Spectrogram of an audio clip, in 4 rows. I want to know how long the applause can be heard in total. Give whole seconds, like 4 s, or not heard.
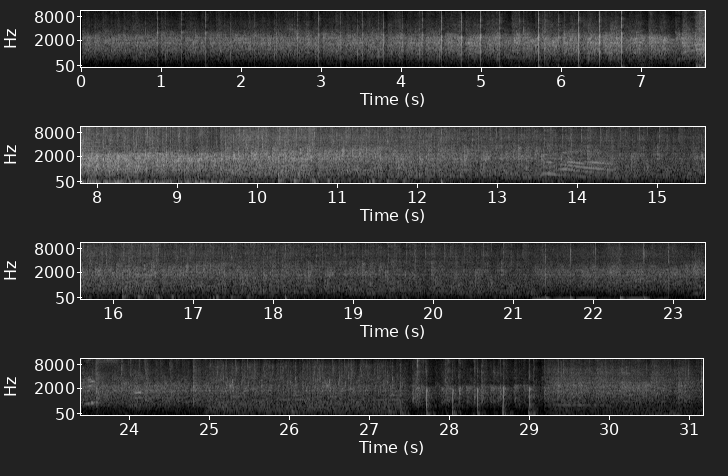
31 s.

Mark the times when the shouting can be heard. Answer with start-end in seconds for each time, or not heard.
7.4-7.8, 13.5-14.6, 23.2-24.2.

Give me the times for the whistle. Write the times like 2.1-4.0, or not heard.
not heard.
